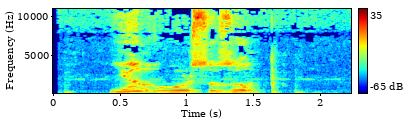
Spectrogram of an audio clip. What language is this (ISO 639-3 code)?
tur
